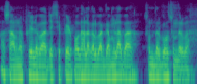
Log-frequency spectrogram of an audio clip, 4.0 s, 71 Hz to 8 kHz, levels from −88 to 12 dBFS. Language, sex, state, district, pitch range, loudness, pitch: Hindi, male, Uttar Pradesh, Varanasi, 95-105 Hz, -17 LUFS, 100 Hz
